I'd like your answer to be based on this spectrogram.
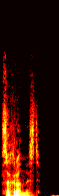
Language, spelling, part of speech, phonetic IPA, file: Russian, сохранность, noun, [sɐˈxranːəsʲtʲ], Ru-сохранность.ogg
- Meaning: 1. safety 2. integrity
